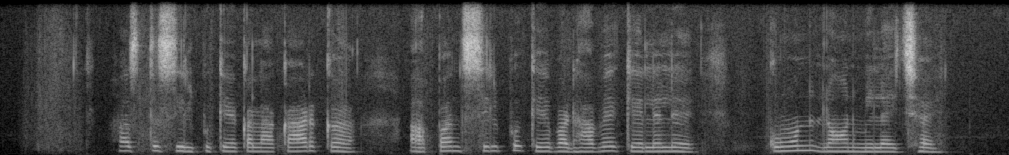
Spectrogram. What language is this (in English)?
Maithili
